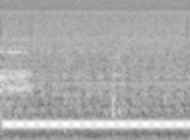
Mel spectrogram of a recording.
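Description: Steady, unbroken telephone dial tone from a handset in the Nancy Drew video game The Final Scene, held at an even level throughout with no voices or other sounds over it.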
